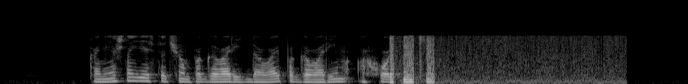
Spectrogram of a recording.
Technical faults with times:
3.90-6.26 mu-law and A-law mixed up

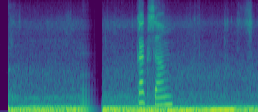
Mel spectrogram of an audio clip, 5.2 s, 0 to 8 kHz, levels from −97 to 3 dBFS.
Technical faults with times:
1.64-2.05 long network dropout

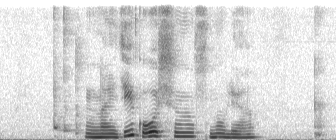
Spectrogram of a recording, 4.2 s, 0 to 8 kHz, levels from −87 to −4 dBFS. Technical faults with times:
none

